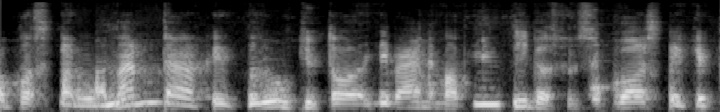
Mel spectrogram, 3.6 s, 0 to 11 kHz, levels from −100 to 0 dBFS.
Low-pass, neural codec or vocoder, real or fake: 9.9 kHz; codec, 44.1 kHz, 1.7 kbps, Pupu-Codec; fake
